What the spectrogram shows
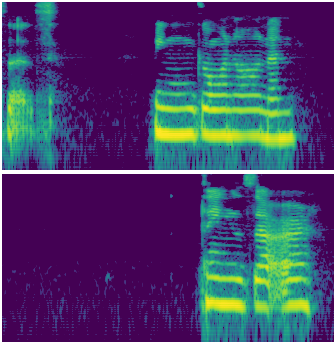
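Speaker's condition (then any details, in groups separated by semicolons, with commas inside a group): Motor neurone disease; onset in left hand; three years since diagnosis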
